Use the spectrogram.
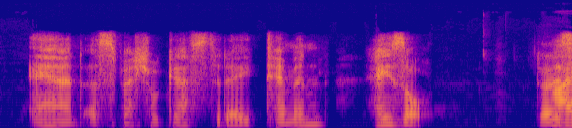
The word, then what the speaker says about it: Timon Hazell: And we also have the Karl Storm and a special guest today, Timon Hazell. Did I say it right? Welcome. You got it. Timon Hazell.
